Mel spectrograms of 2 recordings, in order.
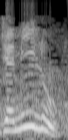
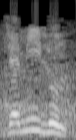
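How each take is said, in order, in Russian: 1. Слово заканчивается на гласный без n. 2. Слово заканчивается на добавленный звук n. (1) "Не «джамилю»" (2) "Ставишь «танвин» в конце"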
